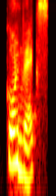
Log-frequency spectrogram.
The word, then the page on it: convex: Indian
